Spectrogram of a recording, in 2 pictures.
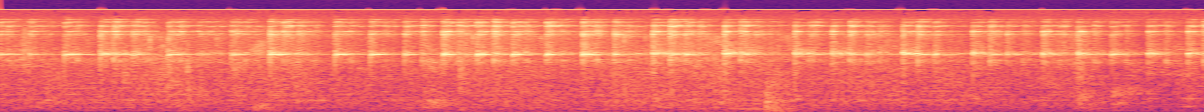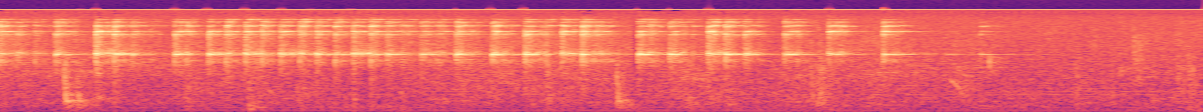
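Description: A small metal bell rung rapidly and continuously, its bright ringing tone struck several times a second; it stops about ten and a half seconds in.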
